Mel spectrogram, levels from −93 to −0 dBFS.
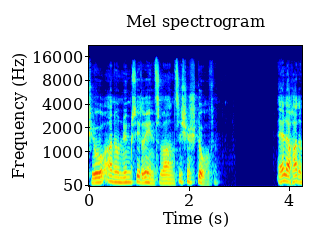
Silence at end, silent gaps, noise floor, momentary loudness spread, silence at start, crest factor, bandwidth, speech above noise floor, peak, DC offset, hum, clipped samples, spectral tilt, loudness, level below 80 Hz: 0 s; none; under -90 dBFS; 8 LU; 0 s; 18 dB; 15 kHz; over 65 dB; -8 dBFS; under 0.1%; none; under 0.1%; -6 dB/octave; -25 LUFS; -66 dBFS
